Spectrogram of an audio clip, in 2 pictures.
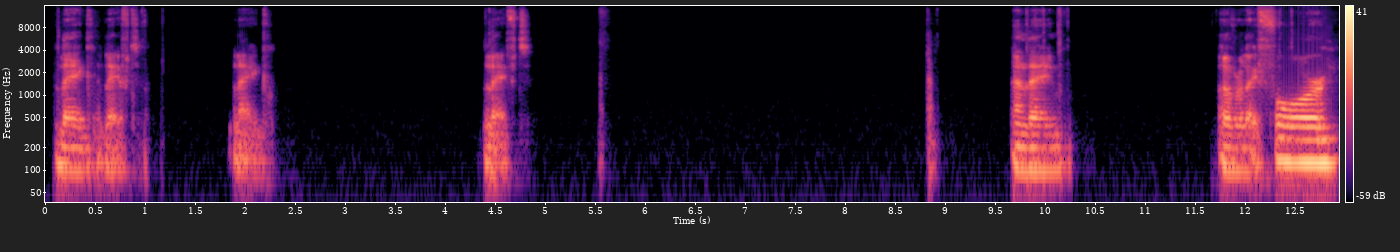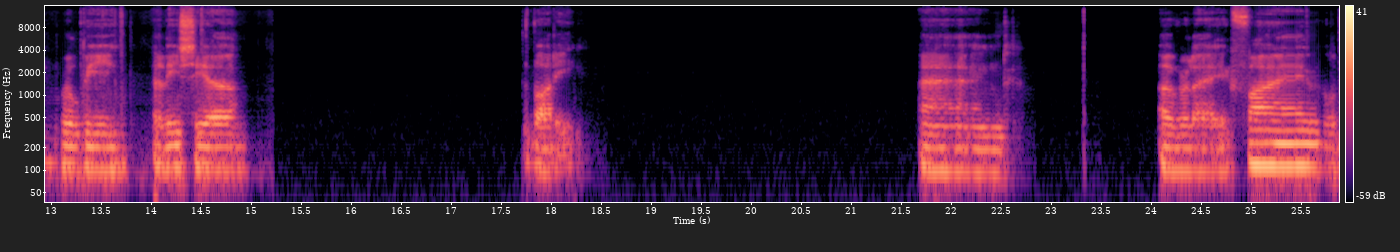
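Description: A man talks casually in short bursts over an online call.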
